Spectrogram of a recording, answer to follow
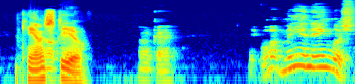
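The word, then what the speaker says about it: Canisteo: Canasteo.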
